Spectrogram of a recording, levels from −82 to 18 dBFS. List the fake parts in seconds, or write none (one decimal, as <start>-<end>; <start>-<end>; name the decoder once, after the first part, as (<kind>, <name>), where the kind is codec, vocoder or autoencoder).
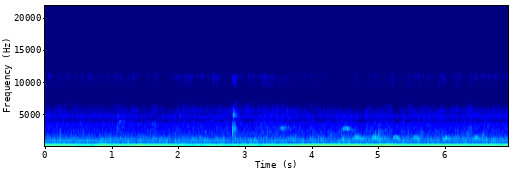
1.3-5.5 (codec, HILCodec); 5.9-6.4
